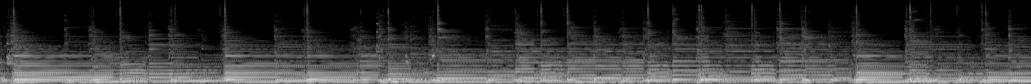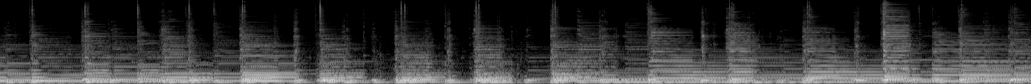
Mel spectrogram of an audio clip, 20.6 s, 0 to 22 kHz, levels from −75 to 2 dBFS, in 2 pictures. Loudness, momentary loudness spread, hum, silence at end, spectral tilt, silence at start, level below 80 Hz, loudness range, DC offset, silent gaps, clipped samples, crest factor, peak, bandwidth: -21 LUFS; 4 LU; none; 0 s; -8 dB/octave; 0 s; -48 dBFS; 1 LU; under 0.1%; none; under 0.1%; 16 dB; -4 dBFS; 19.5 kHz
